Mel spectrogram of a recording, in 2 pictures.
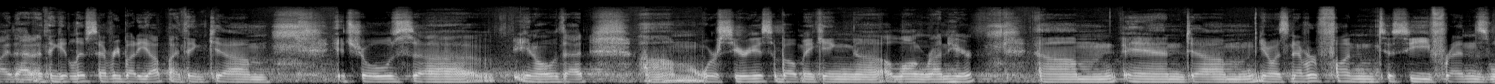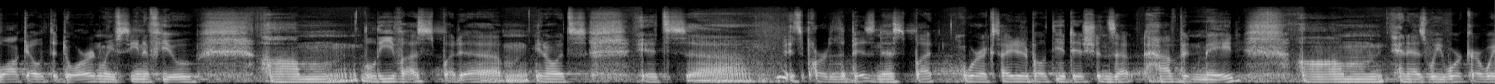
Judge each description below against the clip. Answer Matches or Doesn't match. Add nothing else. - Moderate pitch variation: Doesn't match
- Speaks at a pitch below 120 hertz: Doesn't match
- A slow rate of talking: Doesn't match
